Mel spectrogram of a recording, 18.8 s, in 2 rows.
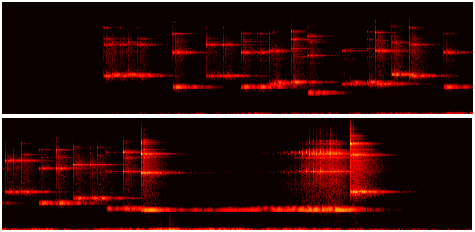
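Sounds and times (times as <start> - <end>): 
xylophone: 2.1 - 13.2, 14.8 - 17.1.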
